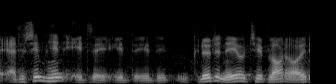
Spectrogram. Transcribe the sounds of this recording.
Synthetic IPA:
æɐd̥e̝se̝mb̥l̩hen̰ed̥ed̥d̥kʰnød̥əneːʊt͡sʰe̝b̥lɒ̽d̥ɒɪd̥

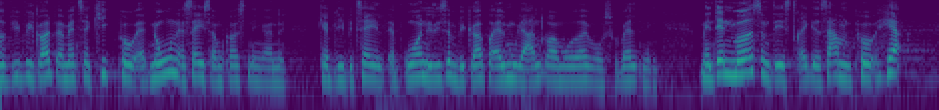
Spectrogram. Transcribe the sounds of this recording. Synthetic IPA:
ð̩ˠʋiʋe̝lɡ̥ɒ̽d̥ʋæːɐmet͡sʰe̝ækʰiɡ̥əpʰɒ̽æd̥no̝ːn̩æsɛ̰ɪsɒ̽mkʰɒ̽sd̥ne̝ŋɐnə | kʰæb̥liːb̥e̝t͡sʰɛ̰ːld̥æb̥ʁuːɐnəlis̬ɒ̽mʋiɡ̥ɶɐpʰɒ̽æləmuːliɑ̈nd̥ʁɐɒ̽mʁɔ̽ːð̞ˠɐiʋɒːsfɒ̽ʋæl̰d̥ne̝ŋ | mend̥enmɔ̽ːð̞ˠəsɒ̽md̥e̝æɐsd̥ʁeɡ̥ð̞̩ˠsɑ̈m̰n̩pʰɒ̽ɦeɐ̰

